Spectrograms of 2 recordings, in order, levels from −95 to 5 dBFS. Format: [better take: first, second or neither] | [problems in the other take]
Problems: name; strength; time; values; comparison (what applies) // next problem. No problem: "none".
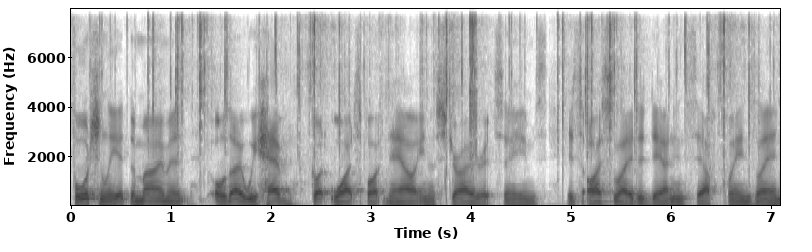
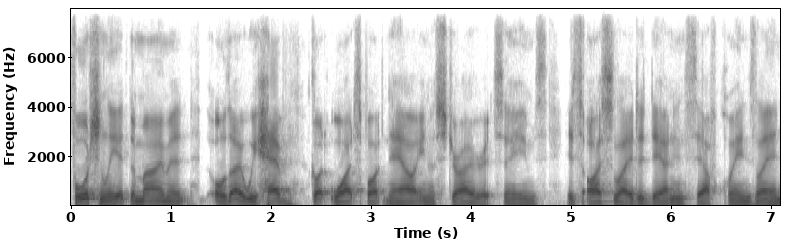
second | background sound (Wood); 15 dB below the speech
